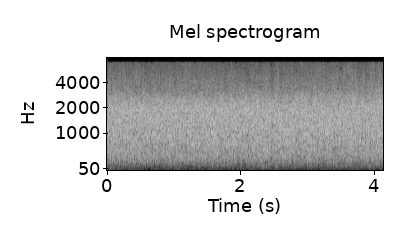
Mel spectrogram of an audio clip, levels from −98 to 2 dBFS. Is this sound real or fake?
real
